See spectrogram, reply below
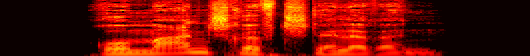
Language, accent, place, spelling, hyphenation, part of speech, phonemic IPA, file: German, Germany, Berlin, Romanschriftstellerin, Ro‧man‧schrift‧stel‧le‧rin, noun, /ʁoˈmaːnˌʃʁɪftʃtɛləʁɪn/, De-Romanschriftstellerin.ogg
- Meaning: novelist (female author of novels)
